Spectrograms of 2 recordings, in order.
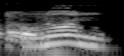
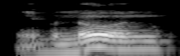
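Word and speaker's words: ابن: Yang betul bacanya. Apa, ibnun. Laki-laki. Nah, ibnun. Bukan abnan.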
